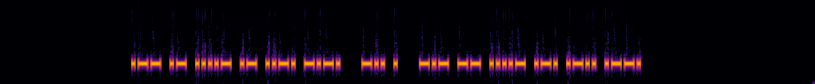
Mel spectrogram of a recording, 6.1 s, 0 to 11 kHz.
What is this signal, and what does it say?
Morse code, heard as a keyed tone, about 47 wpm, 700 Hz. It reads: WA4AFC DE KM4RLP
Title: USA Callsign DE Callsign - 6 Characters - 50wpm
